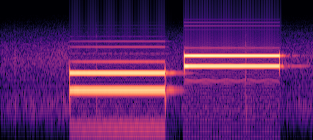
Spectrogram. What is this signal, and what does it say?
Aircraft SELCAL, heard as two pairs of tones. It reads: FL-PS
